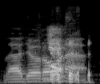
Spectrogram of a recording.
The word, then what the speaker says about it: La Llorona: La Llorona. Because I said like La. She's like La Llorona.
